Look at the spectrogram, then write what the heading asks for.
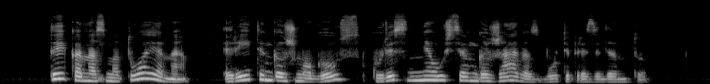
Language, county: Lithuanian, Vilnius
